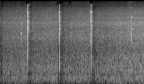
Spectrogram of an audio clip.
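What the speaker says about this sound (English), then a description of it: "I actually think this could be a good one to use the hammer and chisel." A hammer strikes a chisel set into a fossil nodule three times at an even pace, each a sharp metallic tap up close over a faint steady outdoor background.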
